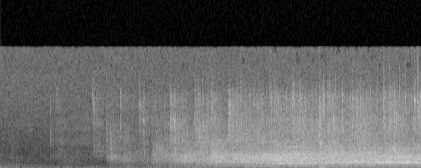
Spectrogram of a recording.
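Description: Audience applauding: clapping starts about a second in and builds to steady applause.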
